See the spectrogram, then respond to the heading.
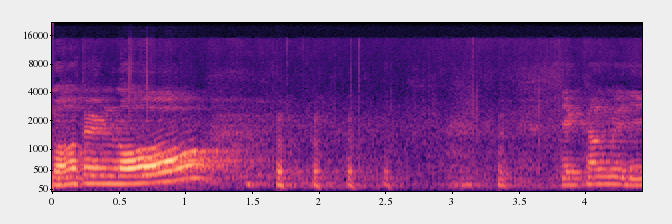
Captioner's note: laughter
